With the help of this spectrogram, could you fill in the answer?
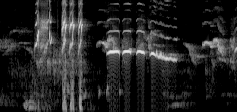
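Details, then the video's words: Oriental magpie-robin singing hard despite a failed moult, used as a stimulus for dispirited magpie-robins; quick harsh rasping notes give way to clear, falling whistled phrases. "Kacer gagal mabung ini sangat gacor sekali Cocok Untuk mancing Mental kacer drop"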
